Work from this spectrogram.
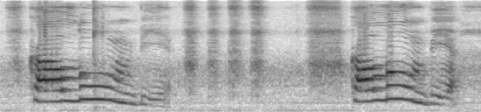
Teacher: Voiced V becomes voiceless since K is voiceless.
